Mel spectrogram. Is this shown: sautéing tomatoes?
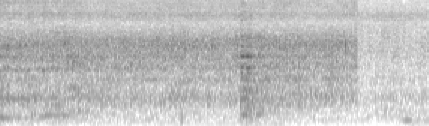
yes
